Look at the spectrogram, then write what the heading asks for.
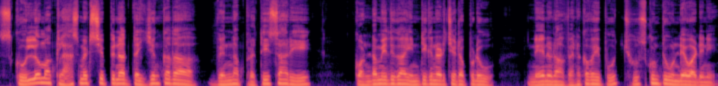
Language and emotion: Telugu, fearful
